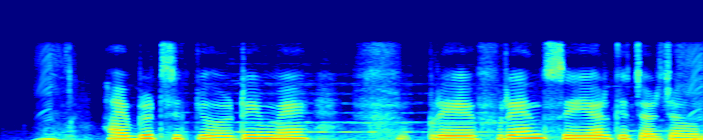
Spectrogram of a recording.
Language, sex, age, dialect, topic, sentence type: Bhojpuri, female, 18-24, Southern / Standard, banking, statement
